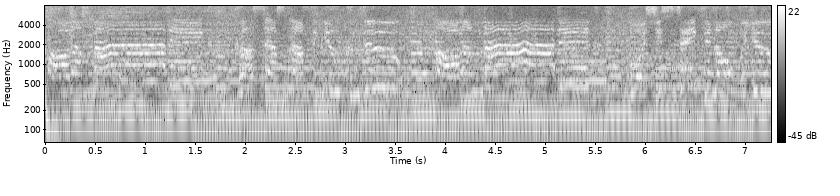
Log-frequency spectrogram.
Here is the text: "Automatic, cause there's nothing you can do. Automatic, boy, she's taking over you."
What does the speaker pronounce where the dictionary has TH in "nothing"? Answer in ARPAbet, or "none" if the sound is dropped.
TH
